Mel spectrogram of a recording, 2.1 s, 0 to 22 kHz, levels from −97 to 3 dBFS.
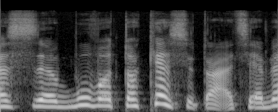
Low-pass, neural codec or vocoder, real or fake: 14.4 kHz; none; real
